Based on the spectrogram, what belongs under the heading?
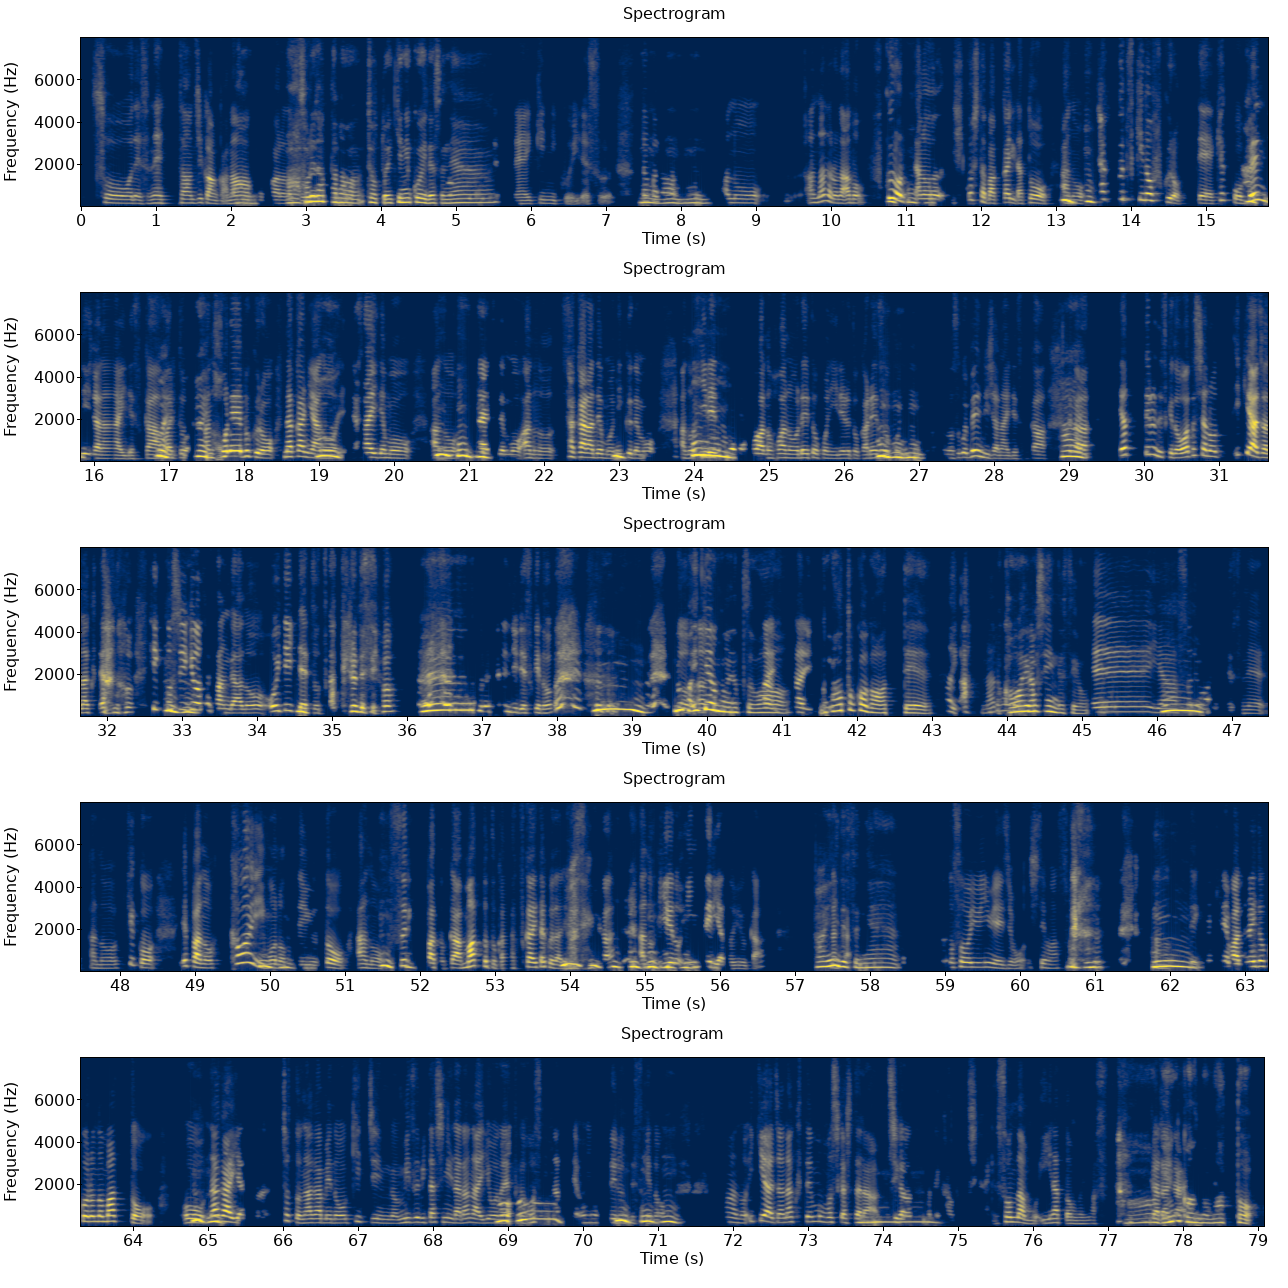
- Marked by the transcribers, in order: distorted speech; unintelligible speech; unintelligible speech; laughing while speaking: "あの"; laughing while speaking: "使ってるんですよ"; chuckle; laughing while speaking: "なりませんか？"; other background noise; chuckle; chuckle
- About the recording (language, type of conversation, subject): Japanese, unstructured, 日常生活の中で、使って驚いた便利な道具はありますか？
